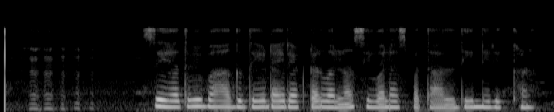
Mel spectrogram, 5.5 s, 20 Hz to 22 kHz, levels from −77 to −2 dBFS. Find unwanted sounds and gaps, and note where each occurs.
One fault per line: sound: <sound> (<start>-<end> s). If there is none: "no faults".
sound: laugh (0.2-1.0 s)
